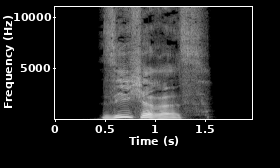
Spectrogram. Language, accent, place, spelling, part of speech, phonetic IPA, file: German, Germany, Berlin, siecheres, adjective, [ˈziːçəʁəs], De-siecheres.ogg
- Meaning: strong/mixed nominative/accusative neuter singular comparative degree of siech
